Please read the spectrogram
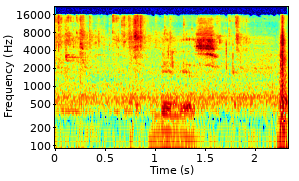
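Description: A short, soft murmur of a voice about a second in, over faint small scrapes and clinks of a wooden stirrer being worked in a coffee cup.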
